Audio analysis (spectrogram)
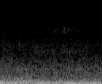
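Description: Steady wind buffeting the microphone while riding a Burgman Street 125 scooter through Santa Maria, Ilocos Sur, a continuous low rumbling roar with no talk.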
